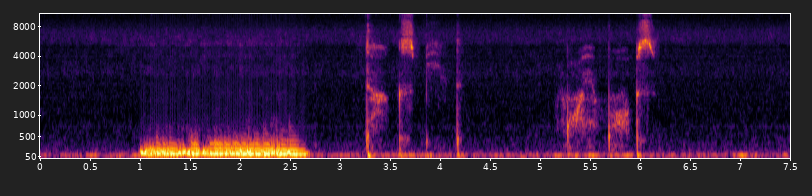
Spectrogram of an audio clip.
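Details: Pug named François snoring in his sleep: a loud, low, rattling snore lasting about one and a half seconds, then soft human whispering with faint clicks in a quiet indoor room.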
